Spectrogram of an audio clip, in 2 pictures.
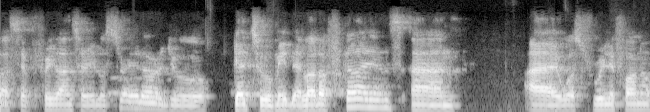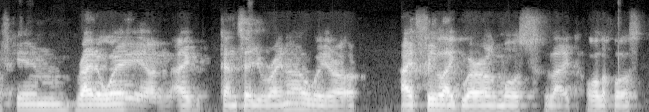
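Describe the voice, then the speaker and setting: Argentine man on a roomy, lo-fi mic. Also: mid-range voice. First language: Spanish. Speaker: guest, illustrator. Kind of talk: casual panel chat. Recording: roomy, dull lo-fi sound.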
